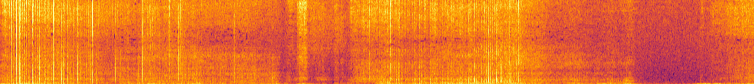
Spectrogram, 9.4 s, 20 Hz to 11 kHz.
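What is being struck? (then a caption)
Woven fabric pillow. Fingernails scratch along the weave of a rolled yellow and grey woven fabric pillow. The result is a steady, dense, low-weighted scraping rustle with brief dips in loudness near 4 and 8 seconds.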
